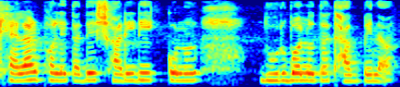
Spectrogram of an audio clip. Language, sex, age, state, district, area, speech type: Bengali, female, 18-30, West Bengal, Bankura, urban, spontaneous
